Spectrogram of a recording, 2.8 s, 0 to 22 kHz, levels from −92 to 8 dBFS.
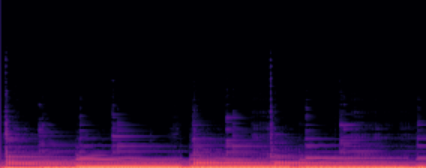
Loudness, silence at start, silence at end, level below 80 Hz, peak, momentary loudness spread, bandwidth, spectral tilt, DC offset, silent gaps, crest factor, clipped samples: -20 LUFS; 0 s; 0 s; -28 dBFS; -8 dBFS; 4 LU; 4.3 kHz; -12 dB/octave; under 0.1%; none; 12 dB; under 0.1%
